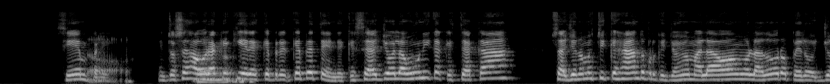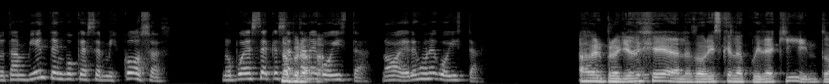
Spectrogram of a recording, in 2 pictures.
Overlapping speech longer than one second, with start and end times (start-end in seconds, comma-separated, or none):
none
